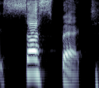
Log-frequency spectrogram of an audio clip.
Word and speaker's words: suspect: of course so again here's one of those words where the pronunciation well or the accent is a little bit different here as a person that means we say suspect so why don't we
